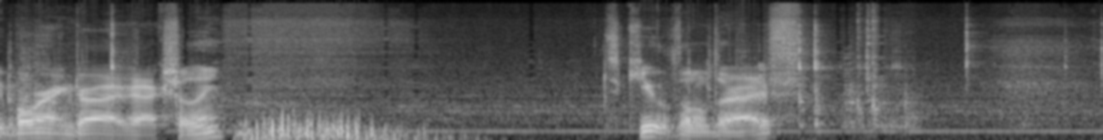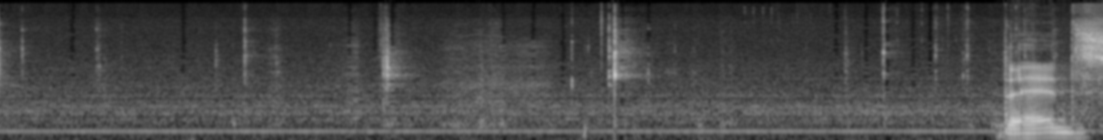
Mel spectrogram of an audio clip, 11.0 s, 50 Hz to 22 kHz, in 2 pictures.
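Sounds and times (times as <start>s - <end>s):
low hum: 1.1s - 2.6s.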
